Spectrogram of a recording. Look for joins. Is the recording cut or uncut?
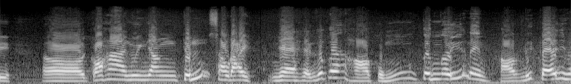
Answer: cut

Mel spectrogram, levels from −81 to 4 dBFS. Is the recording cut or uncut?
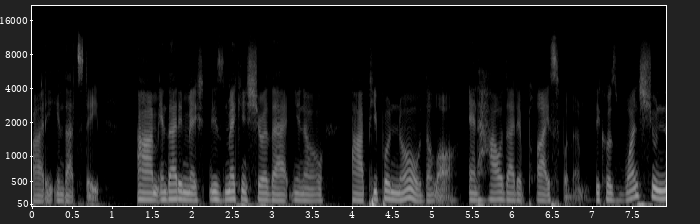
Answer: uncut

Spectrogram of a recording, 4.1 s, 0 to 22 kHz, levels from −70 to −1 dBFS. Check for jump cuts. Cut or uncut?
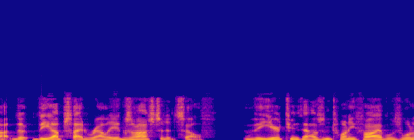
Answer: cut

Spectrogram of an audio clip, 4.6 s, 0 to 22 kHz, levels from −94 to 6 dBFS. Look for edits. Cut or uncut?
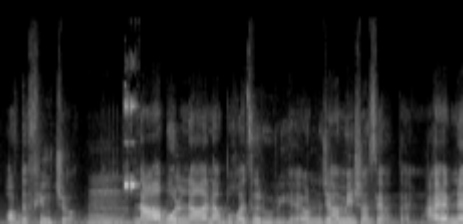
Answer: cut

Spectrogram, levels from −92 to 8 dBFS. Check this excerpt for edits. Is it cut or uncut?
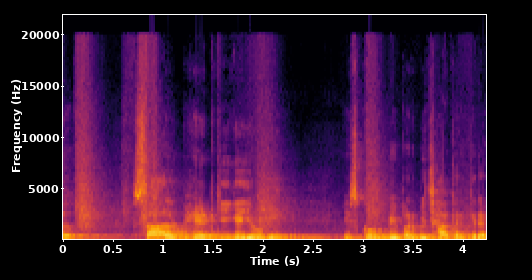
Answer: uncut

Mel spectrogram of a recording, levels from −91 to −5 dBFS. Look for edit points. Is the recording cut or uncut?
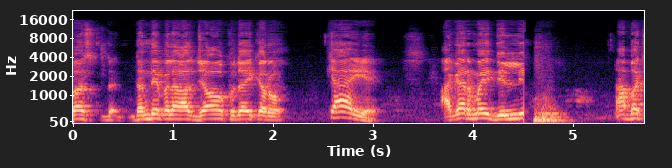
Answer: cut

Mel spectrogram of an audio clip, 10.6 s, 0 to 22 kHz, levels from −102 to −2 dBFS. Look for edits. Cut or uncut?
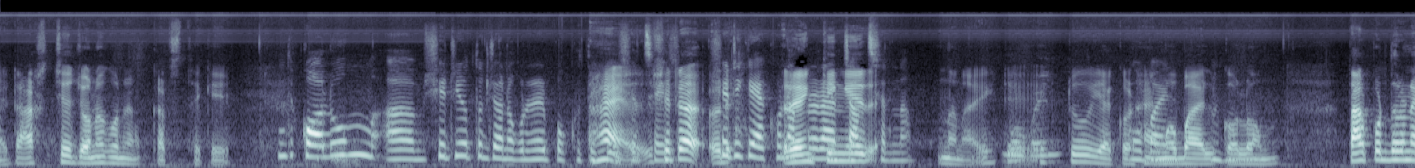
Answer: uncut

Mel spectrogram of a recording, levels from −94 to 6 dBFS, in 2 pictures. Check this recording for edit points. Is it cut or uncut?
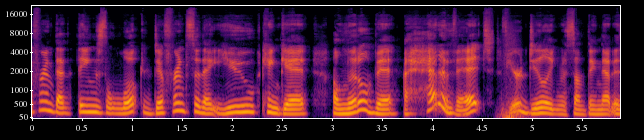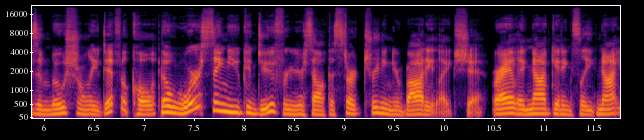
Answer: cut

